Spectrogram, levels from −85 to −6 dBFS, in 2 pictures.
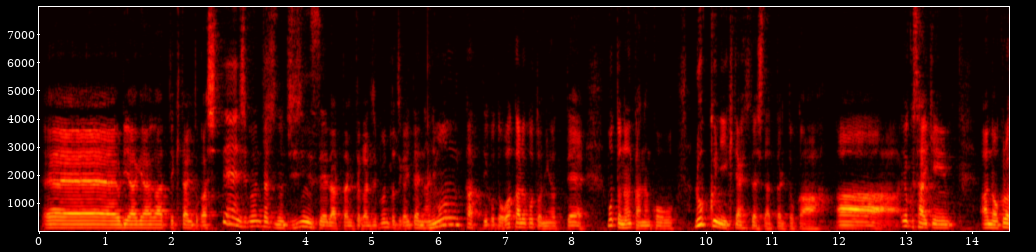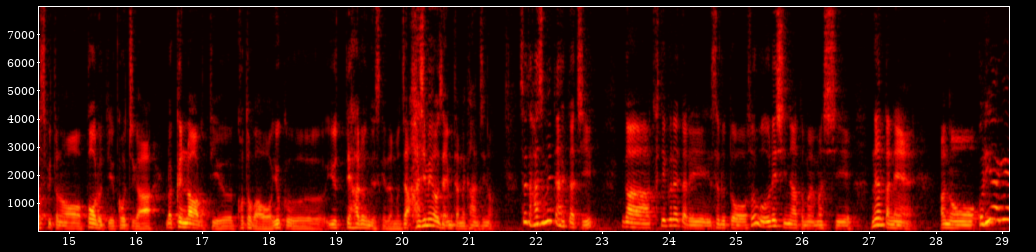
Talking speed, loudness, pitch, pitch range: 400 characters per minute, -39 LUFS, 120 Hz, 105-145 Hz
